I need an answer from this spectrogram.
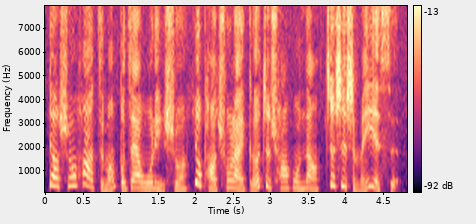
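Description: A woman voicing a sharp-tongued, jealous young noblewoman who runs the household, speaking in a teasing, probing, commanding way. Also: high voice, lively intonation, a little fast, dry recording, pitched above the performer's own voice.

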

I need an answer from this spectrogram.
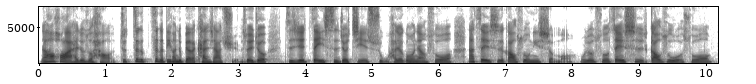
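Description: A woman's voice: medium pitch, fast talker, hardly any pauses, no room sound. A woman, co-hosting a podcast and telling a personal story, acting out the dialogue as she goes. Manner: animated storytelling, acts out dialogue, laughs. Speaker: podcast co-host. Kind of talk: casual chat.

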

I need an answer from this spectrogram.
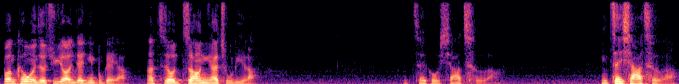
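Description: A man with a Taiwanese Mandarin accent hosting a political talk show, ranting sarcastically and firing mocking rhetorical questions. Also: on the high side. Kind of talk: heated political commentary.

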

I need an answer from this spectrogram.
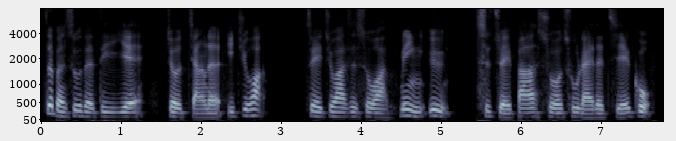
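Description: A man hosting a book summary talk, explaining step by step and dropping in soft "oh" particles. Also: mid-range voice, moderate pace, smooth, no room sound, soft background music. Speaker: podcast host.

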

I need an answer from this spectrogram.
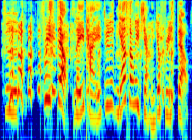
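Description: A young woman with a Taiwanese Mandarin accent co-hosting a podcast. She chats casually, laughs often and drops swear words while telling animated stories. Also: sits high, a little fast. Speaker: podcast co-host. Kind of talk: casual chat.

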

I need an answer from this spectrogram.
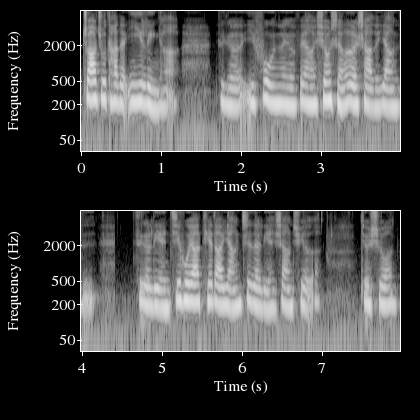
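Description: A woman retells an old classic novel in a relaxed, chatty way, full of small fillers and asides. Her voice sits at an ordinary mid pitch for a woman. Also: brisk. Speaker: storyteller.

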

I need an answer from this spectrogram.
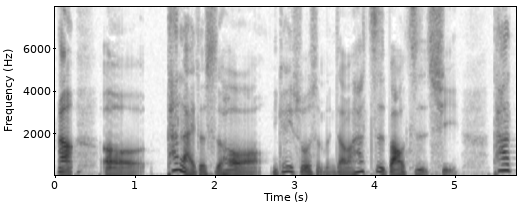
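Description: A Taiwanese woman host, a psychotherapist, recounts a case in lively, chatty talk. Her voice has a gravelly, creaky edge. She keeps asking rhetorical questions and repeating herself. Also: deep voice, normal speed. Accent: Taiwanese Mandarin. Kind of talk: casual conversational storytelling.

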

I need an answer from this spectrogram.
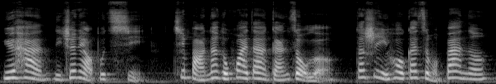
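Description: A woman's voice: fairly high pitch, expressive, moderate pace. A woman voicing an anxious young woman who pleads and worries aloud. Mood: worried.

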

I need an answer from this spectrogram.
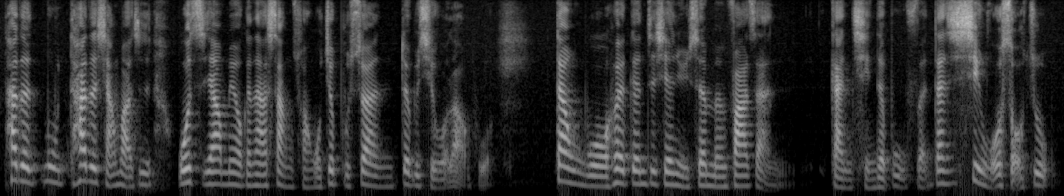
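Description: A woman co-hosting a frank, animated relationship chat and telling stories. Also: fairly low pitch, brisk. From Taiwan. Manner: animated storyteller, bursts of laughter. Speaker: co-host, tarot reader.

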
